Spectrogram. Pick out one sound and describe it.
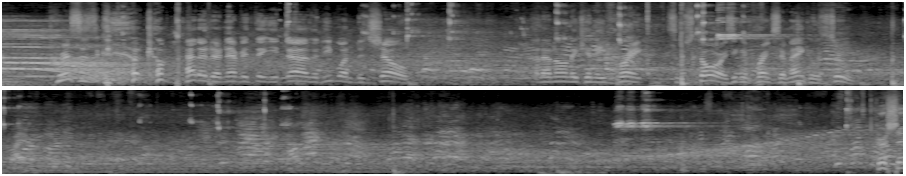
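A crowd murmurs in a large echoing arena.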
